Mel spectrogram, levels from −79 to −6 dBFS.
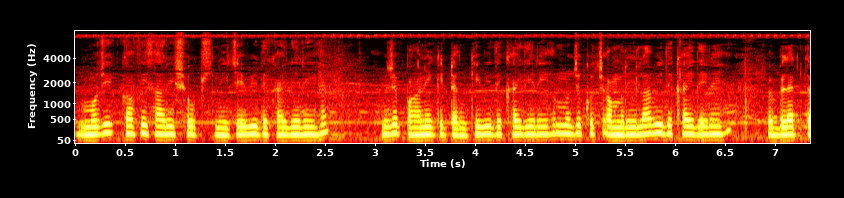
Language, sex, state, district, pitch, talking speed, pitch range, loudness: Hindi, male, Bihar, Katihar, 155 Hz, 235 wpm, 155-170 Hz, -17 LUFS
